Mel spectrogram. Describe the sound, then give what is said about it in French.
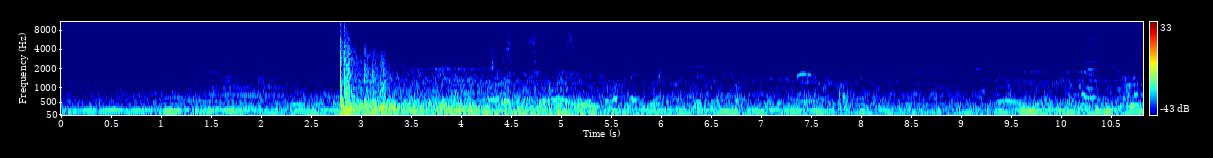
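A single sharp bang of a tear gas canister being fired at a protest, followed by a rumbling burst and continuous crowd noise under a low steady hum. “Voilà, on tire les lacrymos.”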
